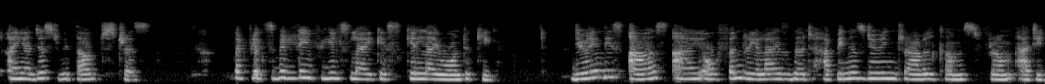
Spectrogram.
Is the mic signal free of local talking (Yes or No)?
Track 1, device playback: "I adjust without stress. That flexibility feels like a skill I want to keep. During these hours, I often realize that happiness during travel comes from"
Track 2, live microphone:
Yes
